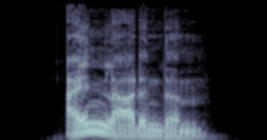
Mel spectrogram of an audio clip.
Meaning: strong dative masculine/neuter singular of einladend
- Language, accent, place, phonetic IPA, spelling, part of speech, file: German, Germany, Berlin, [ˈaɪ̯nˌlaːdn̩dəm], einladendem, adjective, De-einladendem.ogg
